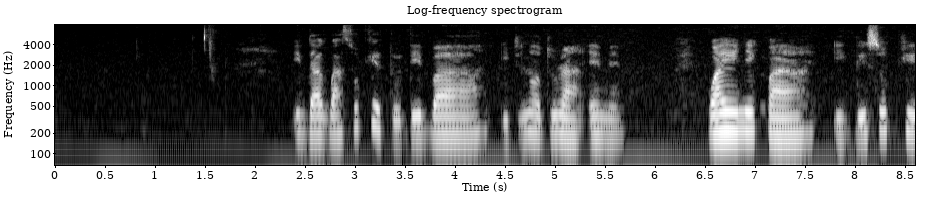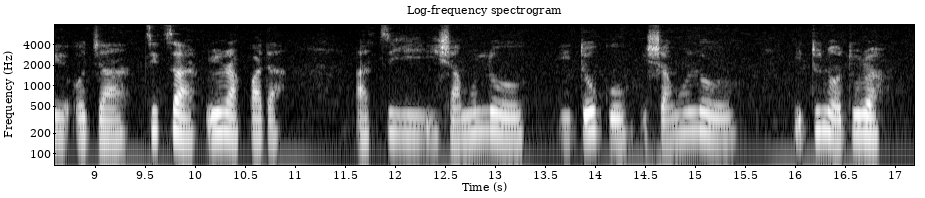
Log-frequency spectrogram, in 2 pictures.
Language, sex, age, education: Yoruba, female, 15-29, tertiary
